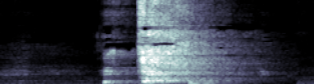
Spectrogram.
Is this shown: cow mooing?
no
